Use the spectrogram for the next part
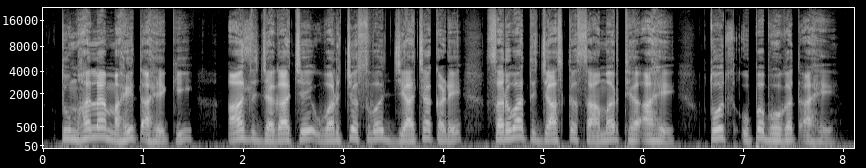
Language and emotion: Marathi, neutral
